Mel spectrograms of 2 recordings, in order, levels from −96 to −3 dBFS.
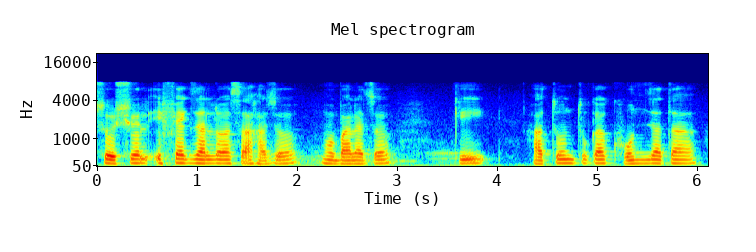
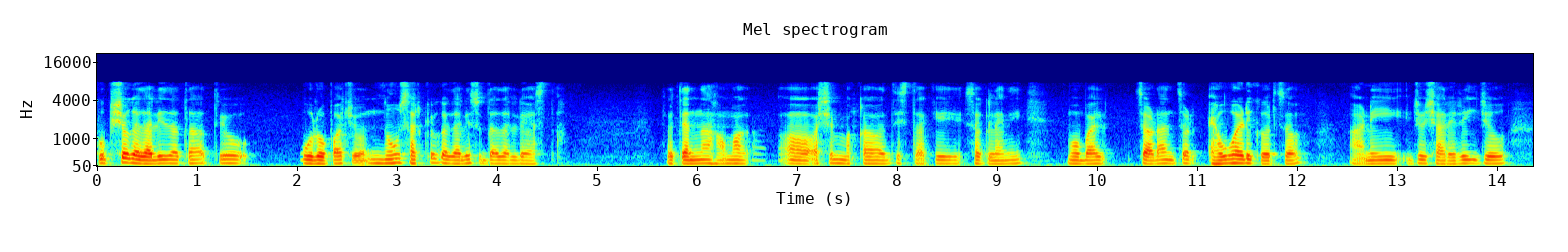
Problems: none marked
